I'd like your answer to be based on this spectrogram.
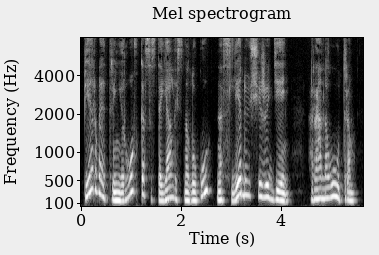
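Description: A woman reads a children's animal story aloud at a slow, unhurried pace. Her voice sits fairly low, and she shapes each sentence with measured expression. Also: big pitch swings, warm tone. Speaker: narrator. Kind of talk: storybook narration.

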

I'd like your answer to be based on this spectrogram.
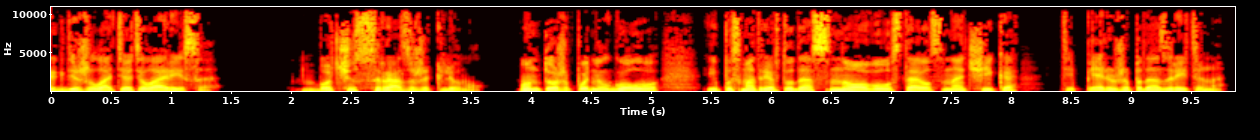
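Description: A man reading a story aloud with lively, expressive narration. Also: on the high side, dry recording, clean studio sound.

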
